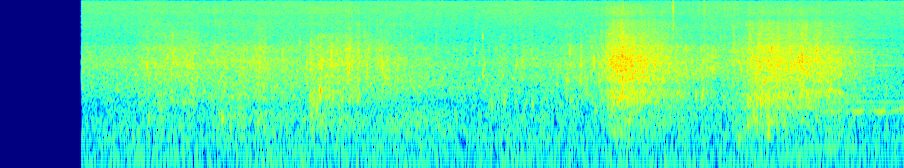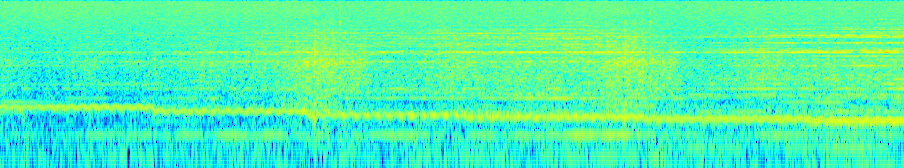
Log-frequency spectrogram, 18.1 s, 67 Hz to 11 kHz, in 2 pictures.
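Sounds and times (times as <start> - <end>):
waves washing onto cobbles: 1.2 - 8.8
water crackling among stones: 1.2 - 9.2.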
